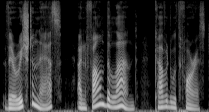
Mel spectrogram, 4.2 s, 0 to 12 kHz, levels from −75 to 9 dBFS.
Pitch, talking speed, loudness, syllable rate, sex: 150 Hz, 160 wpm, -16 LUFS, 4.4 syllables/s, male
